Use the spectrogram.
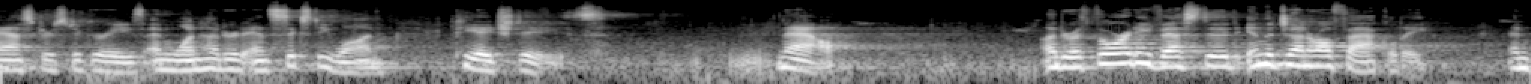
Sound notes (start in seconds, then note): none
